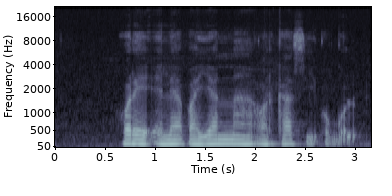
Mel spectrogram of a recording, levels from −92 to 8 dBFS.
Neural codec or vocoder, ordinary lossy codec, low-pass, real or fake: vocoder, 44.1 kHz, 128 mel bands every 256 samples, BigVGAN v2; none; none; fake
